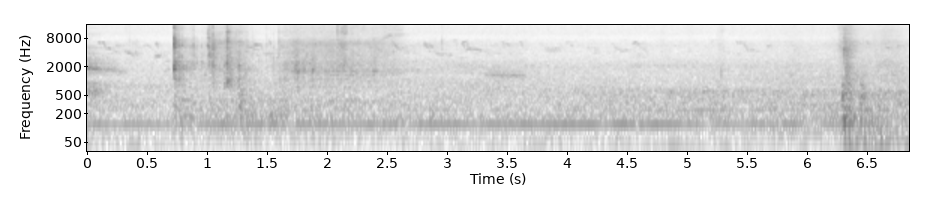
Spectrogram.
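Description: Faint bird chirps over a steady low hum, with a few sharp clicks about a second in and a single louder knock near the end.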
